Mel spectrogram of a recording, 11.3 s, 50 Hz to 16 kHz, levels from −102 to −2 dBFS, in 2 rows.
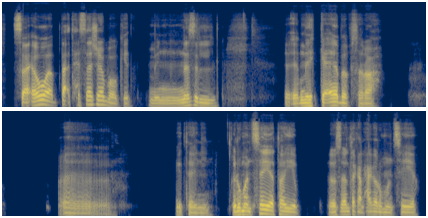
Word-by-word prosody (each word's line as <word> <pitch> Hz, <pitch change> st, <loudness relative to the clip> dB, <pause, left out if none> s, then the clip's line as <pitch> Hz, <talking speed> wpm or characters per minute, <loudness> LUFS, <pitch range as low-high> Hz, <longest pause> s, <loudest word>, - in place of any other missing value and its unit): ص -, -, +2 dB
هو 145 Hz, -3 st, +5 dB
بتاع 110 Hz, -, 0 dB
تحسها 145 Hz, -1 st, -2 dB
شبهُه 140 Hz, -10 st, -1 dB
كده، 90 Hz, +1 st, -11 dB, 0.2 s
من 100 Hz, -, -7 dB
الناس 95 Hz, +6 st, -2 dB
ال 105 Hz, -5 st, -2 dB, 1.0 s
من 95 Hz, +2 st, +1 dB
الكآبة 105 Hz, 0 st, +3 dB
بصراحة. 90 Hz, -1 st, -3 dB, 1.3 s
آآ 80 Hz, -2 st, -7 dB, 0.9 s
إيه -, -, -3 dB
تاني؟ 85 Hz, 0 st, -5 dB, 0.3 s
رومانسية 120 Hz, +4 st, +5 dB
طيب، 115 Hz, -4 st, +1 dB, 0.4 s
لو 100 Hz, -, +2 dB
سألتك 115 Hz, +1 st, -1 dB
على -, -, -1 dB
حاجة 110 Hz, -1 st, -1 dB
رومانسية. 95 Hz, -1 st, -1 dB
105 Hz, 115 wpm, -23 LUFS, 95-120 Hz, 1.3 s, هو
